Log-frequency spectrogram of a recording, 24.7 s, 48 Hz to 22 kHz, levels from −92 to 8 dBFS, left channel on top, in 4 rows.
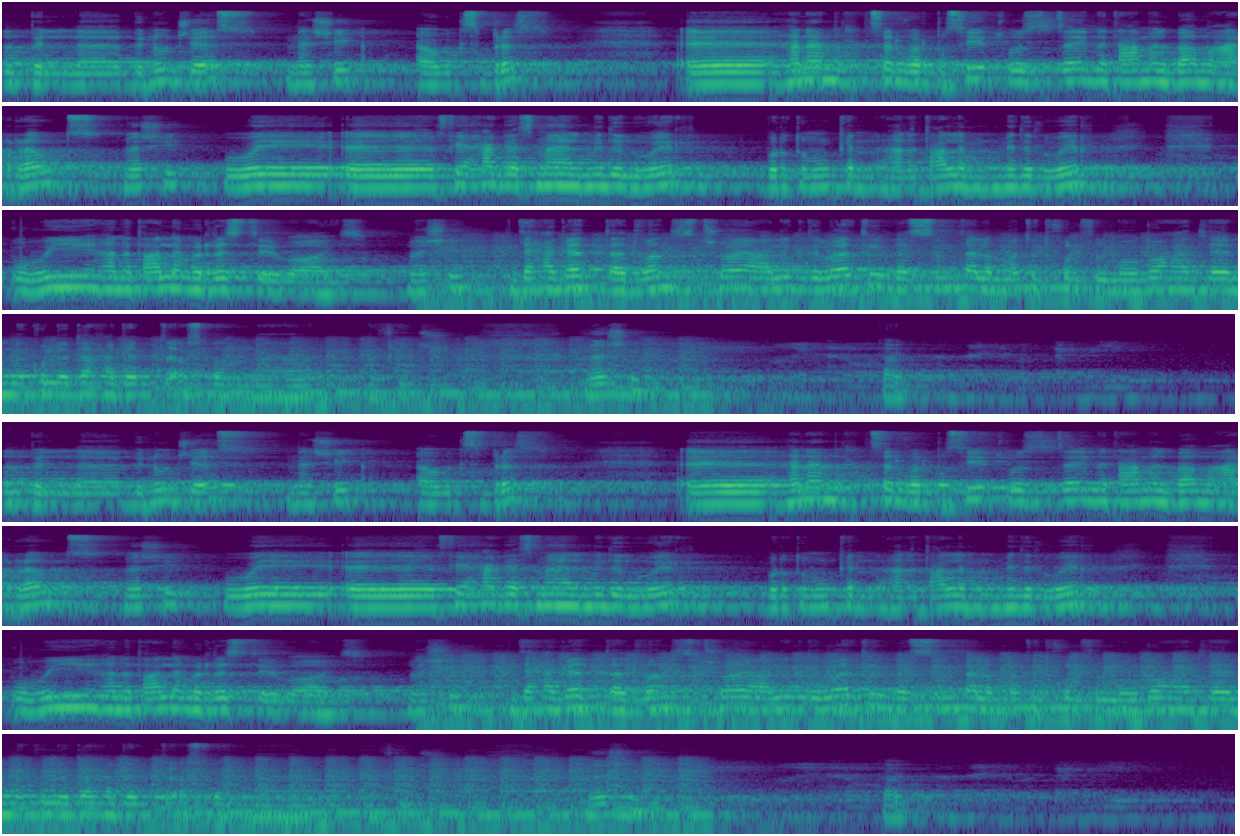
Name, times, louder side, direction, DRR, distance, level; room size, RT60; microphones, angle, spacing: voice 1, 0.0-1.8 2.1-2.7 3.0-9.6 10.0-21.1 21.5-21.8 22.9-23.1, left 1 dB, 25° left, 10 dB, 0.8 m, -30 dB
voice 2, 11.9-12.3 21.0-24.3, left 1 dB, 45° left, -2 dB, 5.0 m, -53 dB
sound 1, 14.4-22.1, right 2 dB, 20° right, 0.4 m, -38 dB
18.5 x 17.5 x 4.4 m, 2.5 s
head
